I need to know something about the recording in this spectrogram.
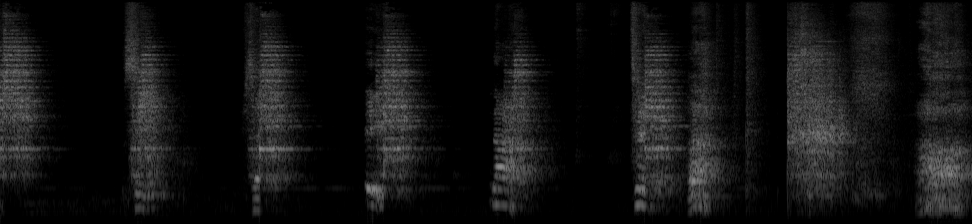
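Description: Heavy weight plates clank and rattle in a steady rhythm.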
